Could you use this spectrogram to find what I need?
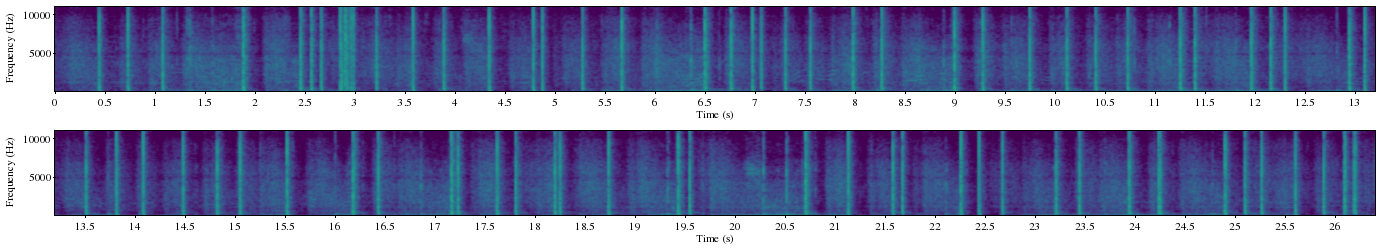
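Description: Fireworks burst with rapid, loud bangs and crackles.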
